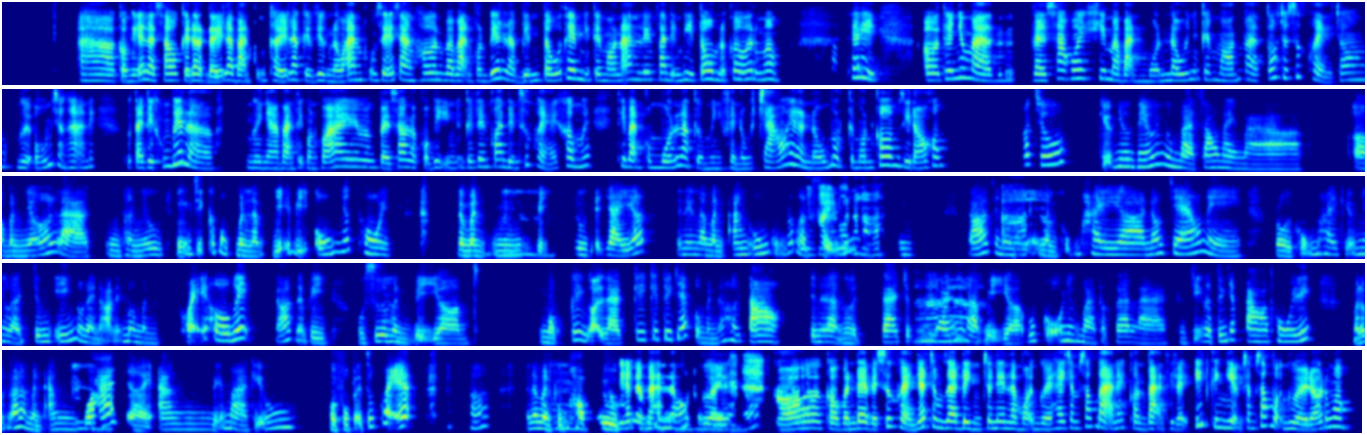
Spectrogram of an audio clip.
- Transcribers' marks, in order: other background noise; unintelligible speech; other noise; tapping; tsk; chuckle
- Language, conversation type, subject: Vietnamese, podcast, Bạn có thể kể về một kỷ niệm ẩm thực khiến bạn nhớ mãi không?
